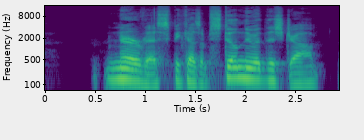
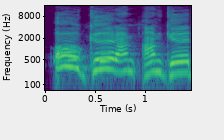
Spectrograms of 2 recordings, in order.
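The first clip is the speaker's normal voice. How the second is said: nervous high; 11 semitones higher, 4 dB louder, slower than usual. Retold or imitated. Nervous answer to officer.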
